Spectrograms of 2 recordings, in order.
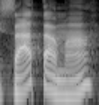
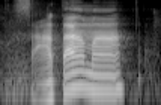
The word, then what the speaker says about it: Saitama: Saitama. – Oh my god. Your Japanese needs some work. – Saitama. That's how you say it, right? how you say it, Keith? – Facebook. – Saitama. Is that better? – Saitama.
